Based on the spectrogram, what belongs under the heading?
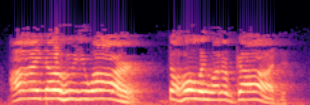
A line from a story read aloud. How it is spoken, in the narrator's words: the demons cried out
